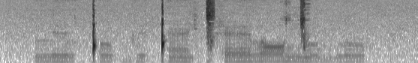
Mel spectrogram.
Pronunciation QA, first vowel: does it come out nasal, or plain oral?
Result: oral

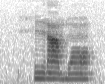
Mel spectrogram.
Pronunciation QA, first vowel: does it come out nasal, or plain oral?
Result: nasal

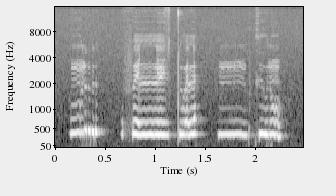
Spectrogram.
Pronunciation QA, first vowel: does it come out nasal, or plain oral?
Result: nasal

